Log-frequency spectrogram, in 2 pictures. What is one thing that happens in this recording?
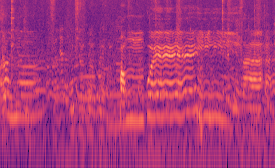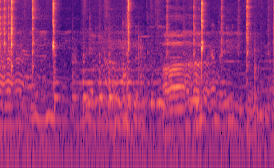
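A man sings with vibrato through a microphone and loudspeaker.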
